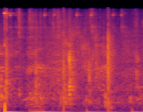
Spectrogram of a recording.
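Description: Seven-week-old Afghan hound puppies giving faint vocal sounds as they play, with a sharp knock at the start and a couple of lighter knocks later.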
